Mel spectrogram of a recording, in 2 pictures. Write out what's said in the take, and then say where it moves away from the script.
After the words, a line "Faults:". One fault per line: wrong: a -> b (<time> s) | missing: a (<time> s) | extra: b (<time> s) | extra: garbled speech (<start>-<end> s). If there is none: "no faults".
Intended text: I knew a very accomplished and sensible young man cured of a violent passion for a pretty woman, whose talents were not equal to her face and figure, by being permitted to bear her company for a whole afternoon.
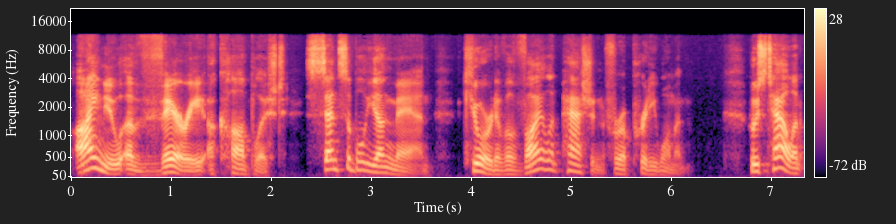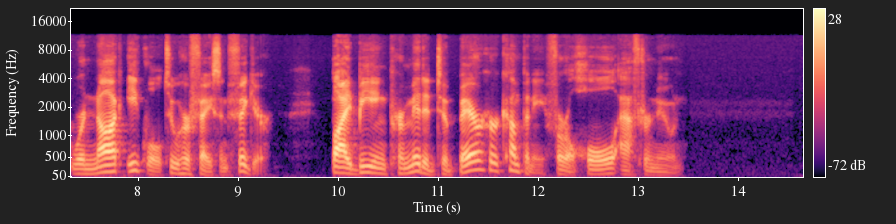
I knew a very accomplished sensible young man cured of a violent passion for a pretty woman, whose talent were not equal to her face and figure, by being permitted to bear her company for a whole afternoon.
Faults:
missing: and (2.1 s)
wrong: talents -> talent (6.9 s)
